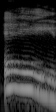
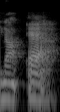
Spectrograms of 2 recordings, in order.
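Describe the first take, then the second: First: The vowel is long, like the letter name. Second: The vowel is short, not the letter name. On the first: The speaker calls it right. "The E is just telling the vowel to say its name" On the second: The speaker calls it wrong.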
